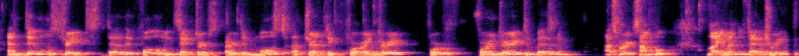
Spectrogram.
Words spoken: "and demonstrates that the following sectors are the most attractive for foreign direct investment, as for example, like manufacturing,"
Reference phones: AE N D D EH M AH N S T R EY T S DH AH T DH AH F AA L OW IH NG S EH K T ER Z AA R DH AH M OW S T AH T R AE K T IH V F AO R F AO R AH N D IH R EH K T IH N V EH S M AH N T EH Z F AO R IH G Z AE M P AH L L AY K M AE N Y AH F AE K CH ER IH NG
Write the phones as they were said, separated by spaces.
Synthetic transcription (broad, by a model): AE N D D EH M AH N S T R EY T S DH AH T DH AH F AA L OW IH NG S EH K T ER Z AA R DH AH M OW S T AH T R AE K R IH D F AO R F AO R AH N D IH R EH K T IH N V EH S M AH N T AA S F AO R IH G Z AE M P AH L L AY K M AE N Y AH F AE K CH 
